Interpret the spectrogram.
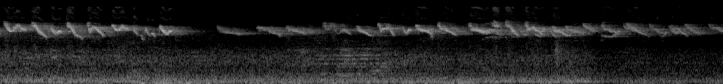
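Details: Swinhoe's white-eye in rapid 'líu cựa đuôi' style mixed with magpie-robin phrases, pouring out thin, very high twittering notes in tight bursts, about two per second, with a short break midway.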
